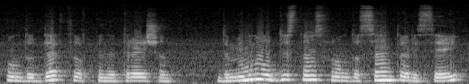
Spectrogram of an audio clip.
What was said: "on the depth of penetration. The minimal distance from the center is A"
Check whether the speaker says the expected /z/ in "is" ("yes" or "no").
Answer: no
